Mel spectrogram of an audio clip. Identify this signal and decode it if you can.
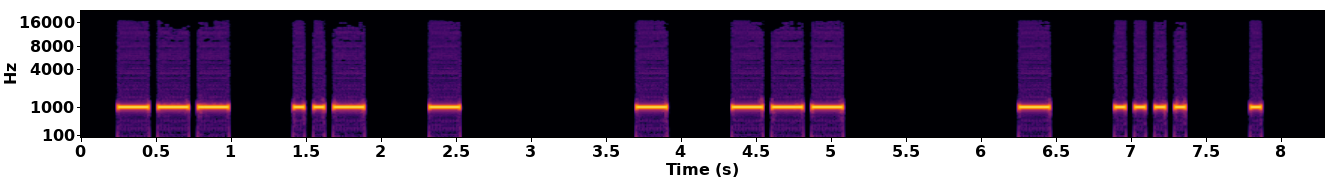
Morse code, heard as a keyed tone, about 18 wpm, spaced as for 12 wpm, 1000 Hz. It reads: OUT TO THE
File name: qotdfiles / 12wpm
